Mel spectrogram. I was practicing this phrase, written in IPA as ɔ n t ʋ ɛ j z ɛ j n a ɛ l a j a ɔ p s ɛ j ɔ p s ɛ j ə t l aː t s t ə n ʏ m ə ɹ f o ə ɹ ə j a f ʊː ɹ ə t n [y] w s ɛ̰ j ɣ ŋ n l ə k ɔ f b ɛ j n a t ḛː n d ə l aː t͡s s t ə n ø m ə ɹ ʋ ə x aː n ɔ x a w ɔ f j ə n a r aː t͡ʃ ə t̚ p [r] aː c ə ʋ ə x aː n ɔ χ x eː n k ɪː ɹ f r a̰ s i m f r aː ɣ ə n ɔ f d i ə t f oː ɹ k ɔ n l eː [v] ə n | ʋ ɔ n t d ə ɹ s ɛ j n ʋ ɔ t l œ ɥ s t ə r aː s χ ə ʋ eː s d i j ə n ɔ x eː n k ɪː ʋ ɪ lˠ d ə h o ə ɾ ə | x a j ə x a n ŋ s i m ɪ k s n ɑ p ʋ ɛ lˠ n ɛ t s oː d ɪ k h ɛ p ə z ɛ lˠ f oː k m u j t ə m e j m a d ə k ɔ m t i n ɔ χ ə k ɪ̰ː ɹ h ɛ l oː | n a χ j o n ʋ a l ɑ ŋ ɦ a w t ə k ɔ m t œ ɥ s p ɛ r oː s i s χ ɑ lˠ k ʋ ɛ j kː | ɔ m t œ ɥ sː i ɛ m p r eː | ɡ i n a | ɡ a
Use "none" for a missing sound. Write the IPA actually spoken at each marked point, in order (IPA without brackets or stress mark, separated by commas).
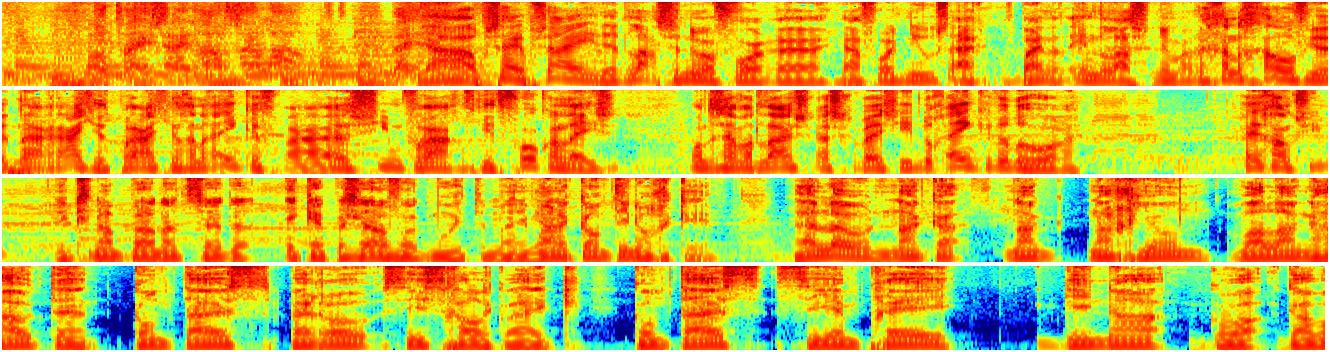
i, r, z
